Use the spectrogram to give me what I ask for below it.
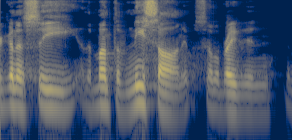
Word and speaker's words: Nisan: or the month of nisan uh no that's not nissan truck but it is spelled just like that um abib uh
